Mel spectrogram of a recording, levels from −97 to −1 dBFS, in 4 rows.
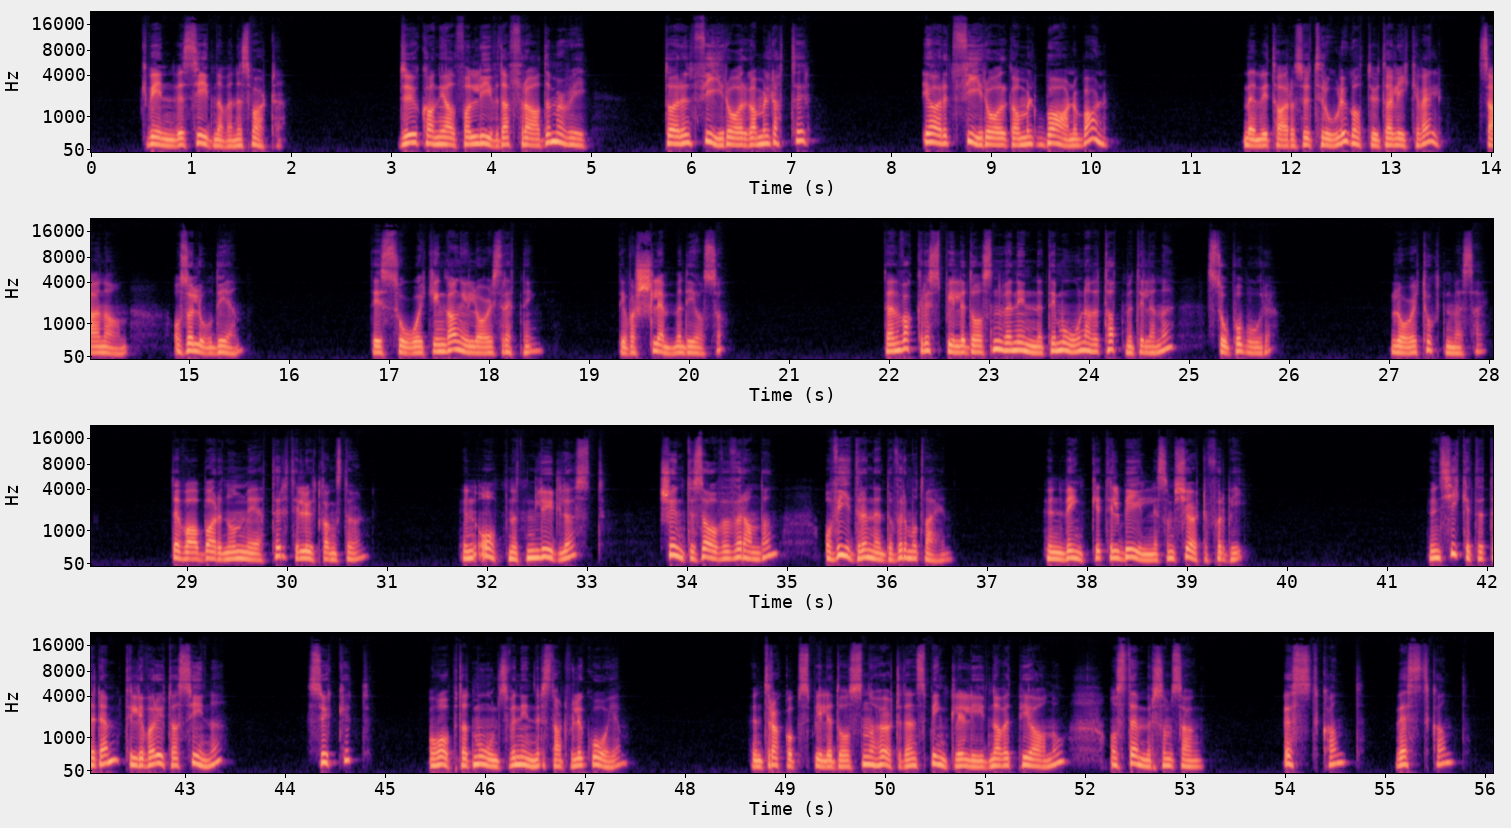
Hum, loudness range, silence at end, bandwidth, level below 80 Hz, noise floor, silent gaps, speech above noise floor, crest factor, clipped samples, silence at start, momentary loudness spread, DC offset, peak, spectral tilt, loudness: none; 4 LU; 0.4 s; 16 kHz; -66 dBFS; -78 dBFS; none; 55 dB; 20 dB; under 0.1%; 0.5 s; 10 LU; under 0.1%; -4 dBFS; -6 dB/octave; -24 LUFS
